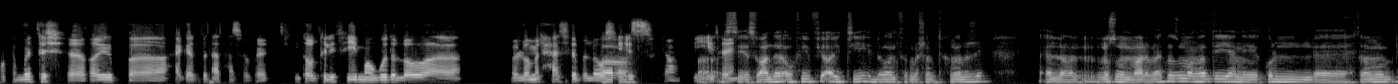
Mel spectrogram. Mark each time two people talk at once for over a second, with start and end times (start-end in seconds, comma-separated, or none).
none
